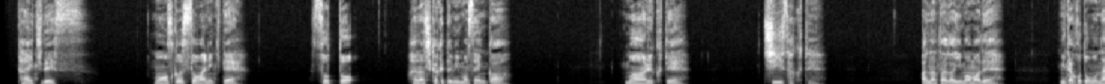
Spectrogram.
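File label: Narration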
